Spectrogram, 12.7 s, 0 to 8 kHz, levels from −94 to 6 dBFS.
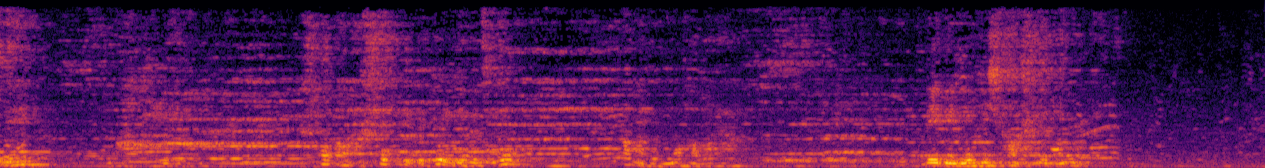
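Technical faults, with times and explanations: Throughout, noise suppressor applied to music or sounds: a speech-tuned suppressor was left running, so it keeps treating the steady parts as noise. Level swings by roughly 15 dB, sustained material and tails sink, and attacks punch through, which makes it pump and thin out. The call path's band limit at 8 kHz is normal and separate from all this.
0.51–1.15 s, 7.07–7.86 s, 8.82–9.24 s and 11.12 s to the end, sound cut by the noise suppressor: in these stretches the suppressor decided the sound was noise and pulled it down by about 10, 11, 8 and 11 dB. Held and fading parts dip or get their decay clipped, and the last one runs for about a second and a half.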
